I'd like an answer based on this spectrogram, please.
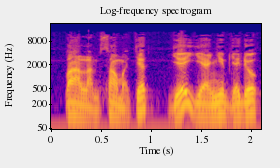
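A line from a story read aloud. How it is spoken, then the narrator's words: Cold. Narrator (Vietnamese): Lệnh Hồ Xung lạnh lùng nói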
